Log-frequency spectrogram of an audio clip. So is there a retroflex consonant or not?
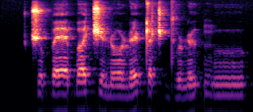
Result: yes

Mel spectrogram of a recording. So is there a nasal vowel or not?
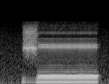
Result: no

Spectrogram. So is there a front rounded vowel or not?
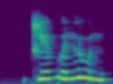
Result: no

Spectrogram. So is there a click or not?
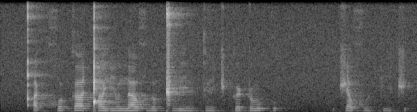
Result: yes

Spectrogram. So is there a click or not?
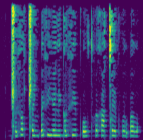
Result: yes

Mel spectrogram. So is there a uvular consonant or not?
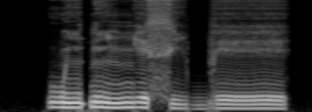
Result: no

